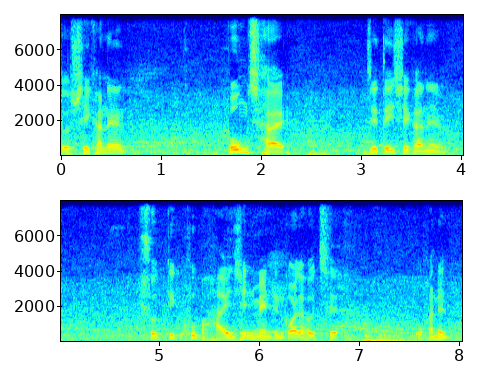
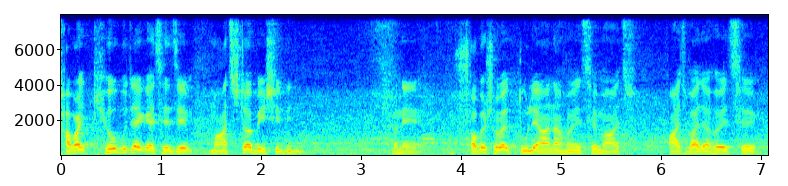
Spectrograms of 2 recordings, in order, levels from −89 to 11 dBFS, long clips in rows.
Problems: constant background noise, background conversations at intervals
